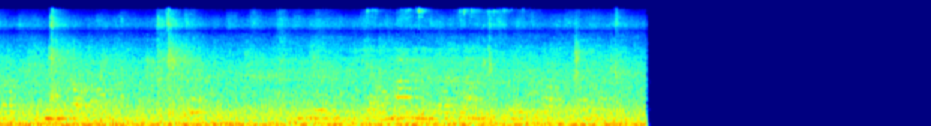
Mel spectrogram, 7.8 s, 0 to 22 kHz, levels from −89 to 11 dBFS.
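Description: The audio input was most likely lost, through a dropped link or device, while the recorder kept writing silence, causing an audio dropout to silence in this recording of sounds. At 5.4 s the sound cuts off mid-flow into silence, with no room tone, lasting to the end.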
